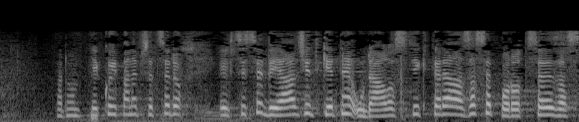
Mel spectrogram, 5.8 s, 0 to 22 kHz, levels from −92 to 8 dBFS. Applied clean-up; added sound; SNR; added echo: none; none; none; none.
